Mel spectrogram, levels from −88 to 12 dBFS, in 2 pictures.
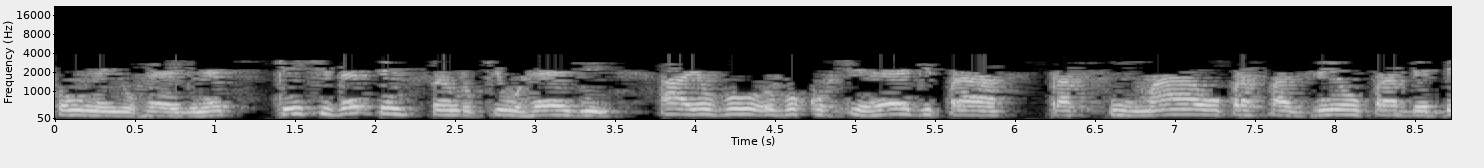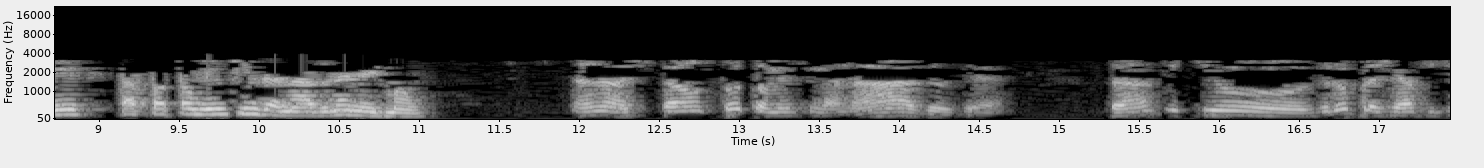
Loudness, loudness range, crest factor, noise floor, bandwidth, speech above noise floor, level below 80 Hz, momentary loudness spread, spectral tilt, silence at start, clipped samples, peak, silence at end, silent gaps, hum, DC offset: -12 LUFS; 7 LU; 12 dB; -63 dBFS; 4 kHz; 51 dB; -64 dBFS; 10 LU; -10.5 dB/octave; 0 s; under 0.1%; 0 dBFS; 0.05 s; none; none; under 0.1%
